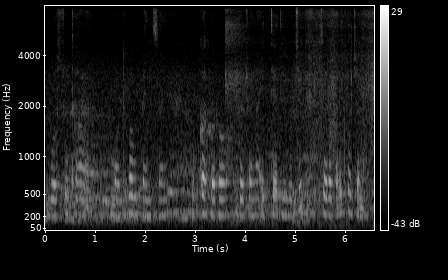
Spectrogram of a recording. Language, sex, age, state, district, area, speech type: Odia, female, 18-30, Odisha, Rayagada, rural, spontaneous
